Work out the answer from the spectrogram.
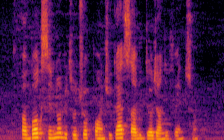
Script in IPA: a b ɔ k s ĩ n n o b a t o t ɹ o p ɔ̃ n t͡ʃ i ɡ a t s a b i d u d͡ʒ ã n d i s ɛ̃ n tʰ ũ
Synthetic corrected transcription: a b ɔ k s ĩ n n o b i t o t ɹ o p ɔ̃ n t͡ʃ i ɡ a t s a b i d ɔ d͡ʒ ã n d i f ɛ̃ n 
